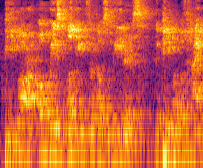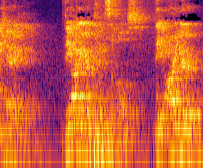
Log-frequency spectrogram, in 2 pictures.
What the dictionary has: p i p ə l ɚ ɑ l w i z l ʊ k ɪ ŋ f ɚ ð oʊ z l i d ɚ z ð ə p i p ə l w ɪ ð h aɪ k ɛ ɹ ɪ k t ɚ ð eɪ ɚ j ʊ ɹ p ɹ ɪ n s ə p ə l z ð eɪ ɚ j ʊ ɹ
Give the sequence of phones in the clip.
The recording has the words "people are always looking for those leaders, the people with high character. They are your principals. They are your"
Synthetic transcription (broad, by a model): p i p l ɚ ɑ l w i z l ʊ k ɪ ŋ f ɚ ð oʊ z l i d ɚ z ð ə p i p l w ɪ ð h aɪ k ɛ ɹ ɪ k t ɚ ð eɪ ɚ j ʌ ɹ p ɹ ɪ n s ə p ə l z ð eɪ ɚ j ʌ ɹ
